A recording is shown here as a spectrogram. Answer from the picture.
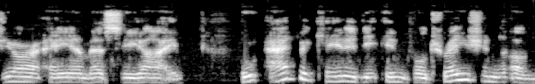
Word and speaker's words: Gramsci: I think that's how you pronounce it, Gramsci, who advocated the infiltration of the civil society to destroy it from within.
